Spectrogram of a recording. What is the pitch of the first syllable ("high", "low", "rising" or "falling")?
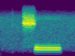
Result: high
